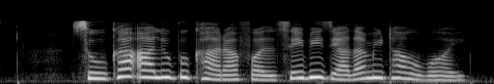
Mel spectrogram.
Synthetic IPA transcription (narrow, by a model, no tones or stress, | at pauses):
suːkʰaʔaːlubukʰaːɾafʰəlsebʱizjaːd̪amiːʈʰaɦoːboɦj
